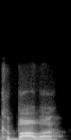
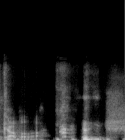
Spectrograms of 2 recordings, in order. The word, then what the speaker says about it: Kabbalah: known as Kabbalah and yes you can call it Kabbalah but it's Kabbalah Hebrew is a language where if you're pronouncing it correctly the last syllable is typically the one to be to dominate Kabbalah I am not sure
